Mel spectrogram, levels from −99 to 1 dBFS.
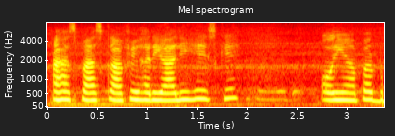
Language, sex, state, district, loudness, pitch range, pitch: Hindi, female, Haryana, Charkhi Dadri, -14 LUFS, 265-285 Hz, 275 Hz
